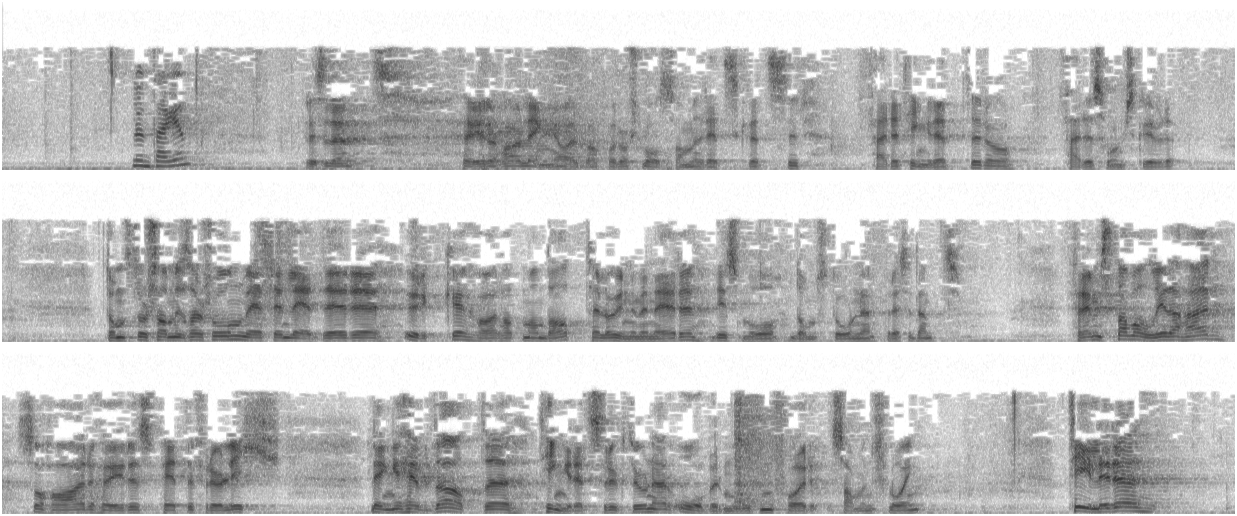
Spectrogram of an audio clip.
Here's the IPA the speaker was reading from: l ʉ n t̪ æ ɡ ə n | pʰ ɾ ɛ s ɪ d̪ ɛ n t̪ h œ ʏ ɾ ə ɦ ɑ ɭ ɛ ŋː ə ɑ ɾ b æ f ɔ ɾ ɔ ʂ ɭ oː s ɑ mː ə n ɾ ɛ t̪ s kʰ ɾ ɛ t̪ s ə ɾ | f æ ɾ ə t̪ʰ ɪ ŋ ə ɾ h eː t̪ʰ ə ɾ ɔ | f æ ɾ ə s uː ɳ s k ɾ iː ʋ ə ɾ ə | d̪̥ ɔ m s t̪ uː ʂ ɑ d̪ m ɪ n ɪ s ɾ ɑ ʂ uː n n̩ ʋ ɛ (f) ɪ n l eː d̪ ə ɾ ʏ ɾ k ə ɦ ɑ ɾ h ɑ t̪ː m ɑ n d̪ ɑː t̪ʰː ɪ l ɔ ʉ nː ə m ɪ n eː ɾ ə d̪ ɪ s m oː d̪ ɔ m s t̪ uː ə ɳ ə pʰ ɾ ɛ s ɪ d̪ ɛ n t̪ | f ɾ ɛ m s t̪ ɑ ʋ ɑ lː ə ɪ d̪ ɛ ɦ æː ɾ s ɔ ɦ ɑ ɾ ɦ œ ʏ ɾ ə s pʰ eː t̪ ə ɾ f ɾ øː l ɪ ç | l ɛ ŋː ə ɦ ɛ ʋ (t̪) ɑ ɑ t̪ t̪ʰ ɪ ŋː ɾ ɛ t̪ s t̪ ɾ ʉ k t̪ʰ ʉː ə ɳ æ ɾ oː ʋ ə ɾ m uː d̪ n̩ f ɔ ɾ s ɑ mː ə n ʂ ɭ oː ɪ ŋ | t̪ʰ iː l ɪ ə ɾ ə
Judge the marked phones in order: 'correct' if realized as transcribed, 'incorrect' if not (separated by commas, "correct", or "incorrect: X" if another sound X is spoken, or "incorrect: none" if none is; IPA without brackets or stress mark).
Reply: incorrect: s, incorrect: d̪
